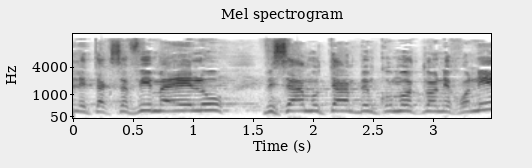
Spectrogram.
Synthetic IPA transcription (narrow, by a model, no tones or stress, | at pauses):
let̪aksafimae̞lu | vesamo̞t̪ambe̞mko̞mo̞tlo̞ne̞χo̞ni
